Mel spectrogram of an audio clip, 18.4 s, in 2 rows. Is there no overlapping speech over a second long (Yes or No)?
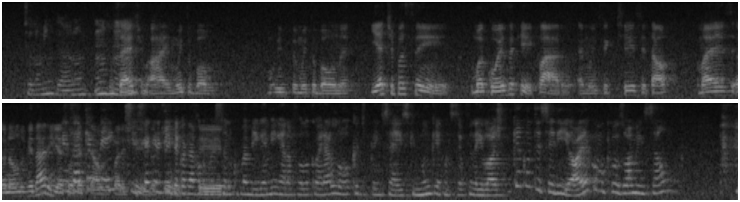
No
